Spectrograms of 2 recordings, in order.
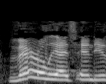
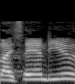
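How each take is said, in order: First: "Verily" punched higher and louder, then "I say unto you"; double emphasis. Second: "I say unto you" lifted, with a rise on "say"; simple emphasis. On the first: Preacher demonstrating double emphasis, "Verily" loud and high. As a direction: hit "Verily" hard, then carry through "I say unto you". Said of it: "that's double emphasis". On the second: Preacher explaining Jesus' emphasis, lifting "say". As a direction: give "I say unto you" one clean lift of emphasis. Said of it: "that's emphasis". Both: Shown as a demonstration.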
